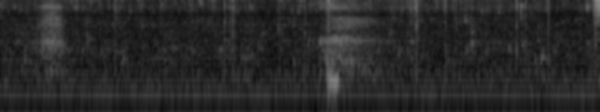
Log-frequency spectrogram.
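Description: Quiet room with a steady low electrical hum, two short soft breath sounds about half a second and three seconds in, and a few faint small clicks.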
